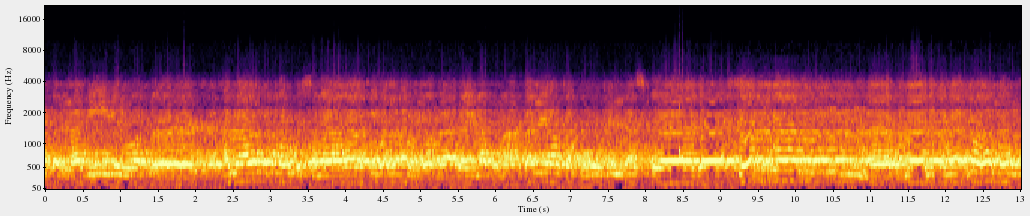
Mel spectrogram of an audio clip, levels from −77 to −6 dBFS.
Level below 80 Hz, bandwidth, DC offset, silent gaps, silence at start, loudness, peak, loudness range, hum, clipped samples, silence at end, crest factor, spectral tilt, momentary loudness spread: -42 dBFS; 5.6 kHz; under 0.1%; none; 0 s; -7 LUFS; 0 dBFS; 1 LU; none; 0.5%; 0 s; 6 dB; -6.5 dB/octave; 2 LU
